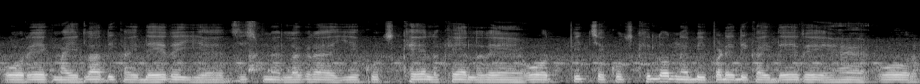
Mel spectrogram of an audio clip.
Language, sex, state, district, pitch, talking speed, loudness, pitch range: Hindi, male, Rajasthan, Bikaner, 110 Hz, 180 wpm, -15 LUFS, 110-115 Hz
